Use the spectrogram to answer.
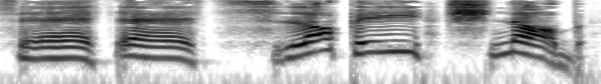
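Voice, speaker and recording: A man's voice: sits high, lively intonation, very slow, fairly bright tone, no room sound, voice pushed up, full character voice. A man voicing a small, boastful male dragon who stutters on the first sounds of his words. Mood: jeering.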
